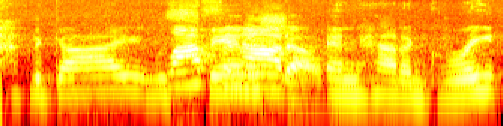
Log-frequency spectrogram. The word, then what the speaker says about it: lacinato: We looked up the pronunciation. The guy was Lacinato.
